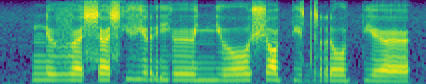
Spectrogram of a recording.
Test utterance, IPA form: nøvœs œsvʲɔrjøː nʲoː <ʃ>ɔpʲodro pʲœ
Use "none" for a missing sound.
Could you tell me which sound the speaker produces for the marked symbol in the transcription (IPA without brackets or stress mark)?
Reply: ʃ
